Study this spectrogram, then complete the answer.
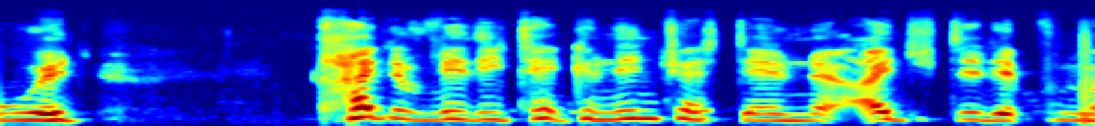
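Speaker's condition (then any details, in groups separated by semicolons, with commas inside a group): Cerebral palsy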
